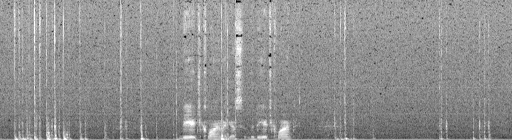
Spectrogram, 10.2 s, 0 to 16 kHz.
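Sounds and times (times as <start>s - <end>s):
steady low hum: 0.0s - 10.2s
typing on a computer keyboard: 0.2s - 1.8s, 2.4s - 3.6s, 6.7s - 7.2s, 8.8s - 9.9s
speech: 3.7s - 6.0s.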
